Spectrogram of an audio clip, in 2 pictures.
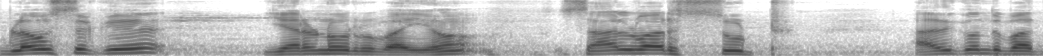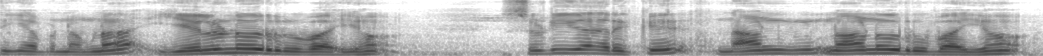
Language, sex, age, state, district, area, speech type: Tamil, male, 45-60, Tamil Nadu, Madurai, urban, spontaneous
